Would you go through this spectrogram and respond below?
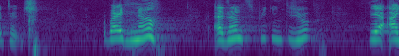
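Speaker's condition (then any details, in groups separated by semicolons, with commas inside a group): Cerebral palsy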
